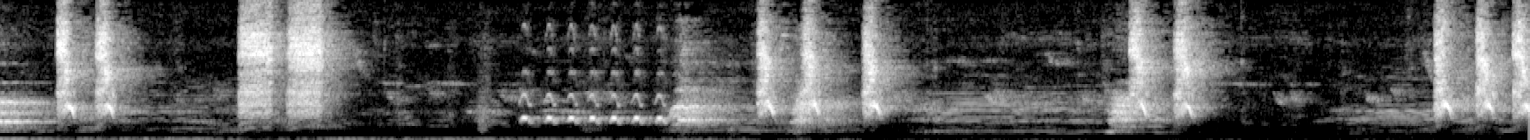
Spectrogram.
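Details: Srigunting krantil drongo, stated to sing more actively every day, mixing harsh buzzy bursts with a brief series of clear bell-like repeated notes, pausing, then resuming with scratchy phrases; low hum beneath.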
